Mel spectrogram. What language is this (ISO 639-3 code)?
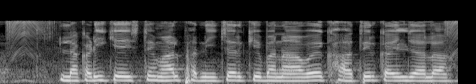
bho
